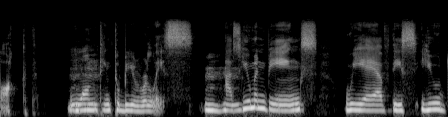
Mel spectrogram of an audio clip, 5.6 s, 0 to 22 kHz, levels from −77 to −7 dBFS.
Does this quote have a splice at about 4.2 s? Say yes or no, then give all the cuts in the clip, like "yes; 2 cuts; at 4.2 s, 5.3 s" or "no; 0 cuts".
no; 0 cuts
